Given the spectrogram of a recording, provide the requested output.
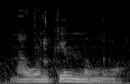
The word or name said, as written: nauintin numu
